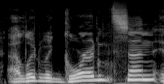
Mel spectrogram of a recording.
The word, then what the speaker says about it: Göransson: But Ludwig Göransson is how you pronounce his name.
